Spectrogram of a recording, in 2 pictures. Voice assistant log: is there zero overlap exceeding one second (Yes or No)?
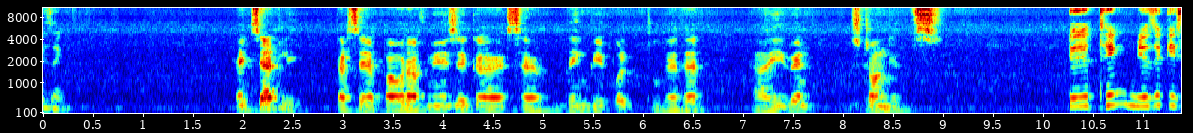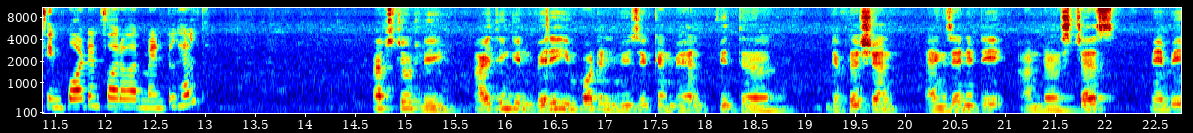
Yes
